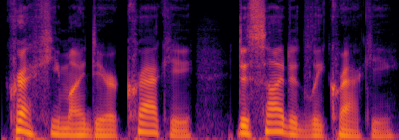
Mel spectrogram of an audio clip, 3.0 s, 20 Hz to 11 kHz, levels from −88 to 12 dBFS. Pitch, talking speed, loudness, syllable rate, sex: 105 Hz, 100 wpm, -20 LUFS, 4.5 syllables/s, male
